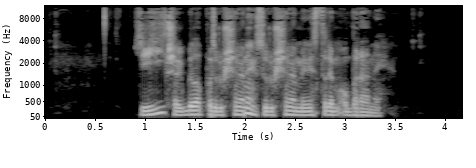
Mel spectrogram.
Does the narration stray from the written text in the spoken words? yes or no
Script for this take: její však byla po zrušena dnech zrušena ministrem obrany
no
